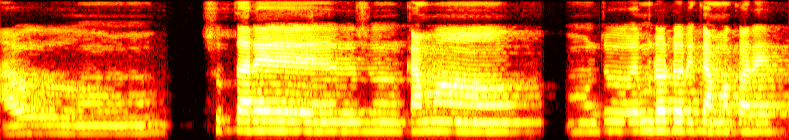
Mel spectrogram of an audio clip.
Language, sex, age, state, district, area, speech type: Odia, female, 45-60, Odisha, Khordha, rural, spontaneous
